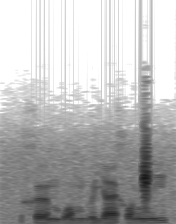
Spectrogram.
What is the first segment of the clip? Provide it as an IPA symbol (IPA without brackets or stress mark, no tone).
x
